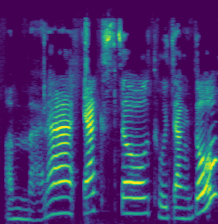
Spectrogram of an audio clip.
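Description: A woman's voice: sits high, animated, slow pace, a bit bright. A woman reading a children's story expressively as a mother would, speaking directly and instructively to a small child.

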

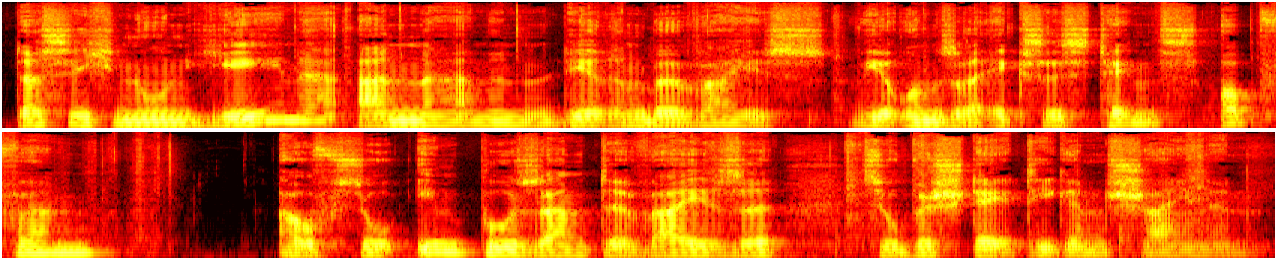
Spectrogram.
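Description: A male actor playing a sinister, obsessive, ageless alchemist in a horror radio play, pompous and theatrical, with a husky voice. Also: on the low side, lively intonation, fairly bright tone, full character voice. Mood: grandiose. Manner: slow, pompous, theatrical declaiming. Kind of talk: horror audio drama acting.

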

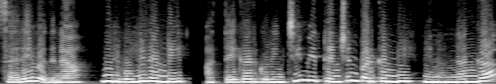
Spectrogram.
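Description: A woman's voice: sits high, a little fast, a little mellow, voice pushed down, natural voice, low-quality recording. A woman voicing a polite, dutiful young daughter-in-law with a deferential manner in a cartoon moral story.

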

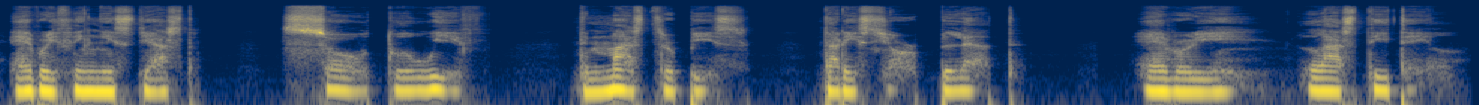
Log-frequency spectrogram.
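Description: Man acting a slow, hushed, obsessive male vampire. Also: mid-range voice, breathy edge, dry recording, studio quality. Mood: hungry, enraptured. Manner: hushed, slow, intimate, lapsing into whispers. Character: obsessive, dominant male yandere vampire, starved for blood. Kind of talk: ASMR roleplay. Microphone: close, dry microphone.

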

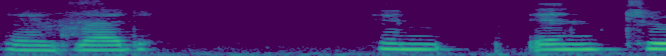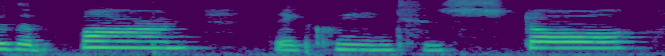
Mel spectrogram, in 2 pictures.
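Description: A woman reads a children's picture book aloud in an expressive, deliberate way meant for young listeners. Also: high voice. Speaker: storybook reader.

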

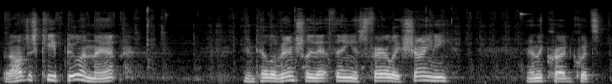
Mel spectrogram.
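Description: Higher-voiced American man, casual demonstrator. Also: normal speed, a little mellow, a little hiss or hum. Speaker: presenter demonstrating tape deck maintenance. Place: indoor room at home. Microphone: handheld camcorder microphone.

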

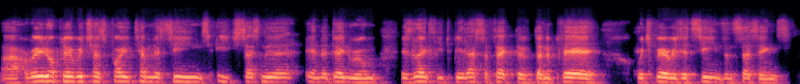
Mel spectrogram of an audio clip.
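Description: Higher-pitched Irish man, dull call audio. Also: level tone, brisk. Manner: chatty, repeats "you know". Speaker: workshop presenter. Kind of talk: informal instructional talk. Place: indoors, plain room on video call.

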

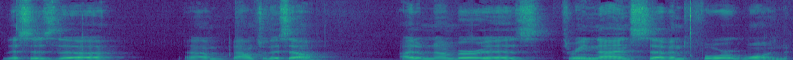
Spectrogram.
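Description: A man's voice: on the low side, takes it slowly, warm tone. A man casually showing how to use a tool in his home garage, talking in a laid-back, rambling way while filming on a handheld camera. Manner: laid-back, rambling, with fillers and self-corrections. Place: home garage with concrete floor. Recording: echoey garage, faint background noise.

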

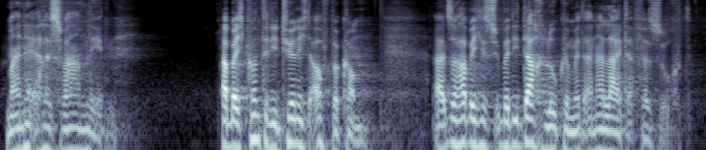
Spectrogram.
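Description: An actor playing a devoted young lover in a radio play, recounting an ordeal with earnest urgency. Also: male voice, on the low side, expressive, fairly quick, fairly bright tone. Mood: relieved, breathless. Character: desperate, devoted young male lover telling his ordeal. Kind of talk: German audio drama acting.

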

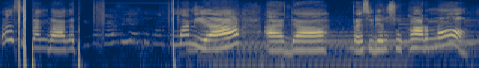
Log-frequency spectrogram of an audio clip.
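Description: Very high-pitched theatrical woman children's storyteller. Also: animated, unhurried. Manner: exaggerated theatrical wondering, addressing children directly. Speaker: children's show host and storyteller. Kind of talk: playful storytelling chat with children. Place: TV studio stage with children seated around. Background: music.

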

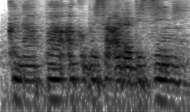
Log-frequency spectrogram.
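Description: A woman voicing an earnest young bald boy hero in a comedy parody sketch, with a high squeaky kid voice. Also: level tone, quick pace, pushed and bright, slight background noise.

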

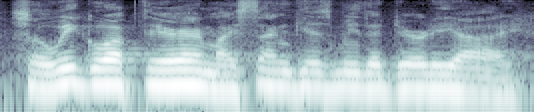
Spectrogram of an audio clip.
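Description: A middle-aged man preaching from a church stage, telling a personal story in a conversational, animated way that rises to emphatic preaching. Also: on the high side, fairly quick. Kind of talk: storytelling sermon. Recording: long church hall reverb.

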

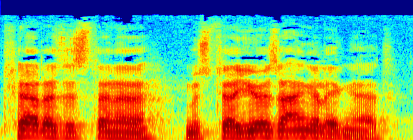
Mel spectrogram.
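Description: Man acting a witty, theatrical doctor, very lively intonation. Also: mid-range voice, quick pace, slight background noise, lightly acted. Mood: brisk. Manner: flowery, mocking, theatrical speech. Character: witty, ironic hospital doctor teasing his pupil. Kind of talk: 1960s German-language radio crime drama acting.

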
